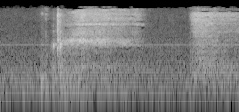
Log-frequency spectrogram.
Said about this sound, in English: I can hear you breathing.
